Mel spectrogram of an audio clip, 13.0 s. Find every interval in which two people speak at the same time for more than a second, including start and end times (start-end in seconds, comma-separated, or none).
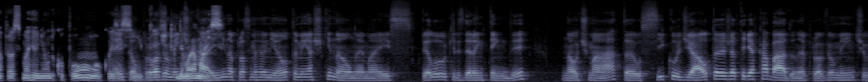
1.7-3.4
